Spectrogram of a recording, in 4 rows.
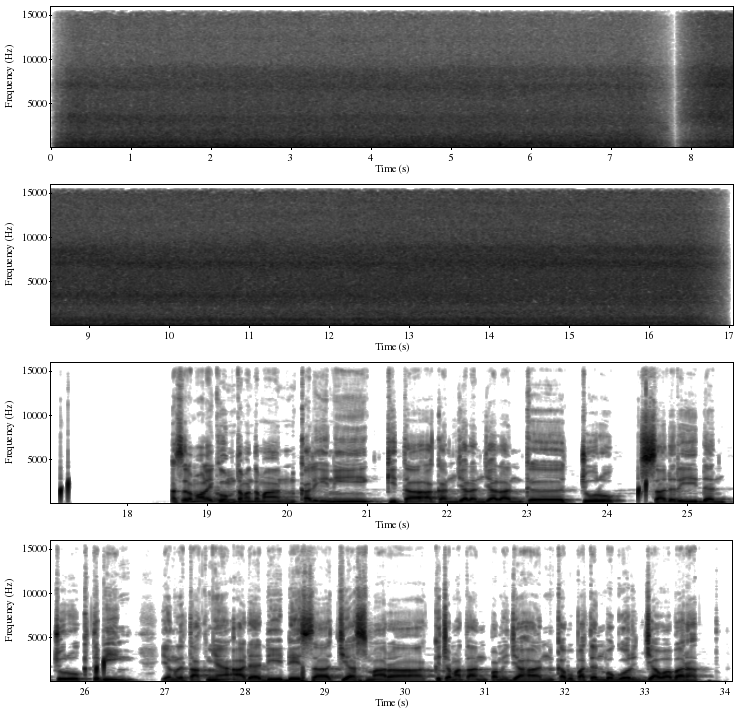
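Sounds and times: waterfall rushing over rock: 0.1s - 17.0s.

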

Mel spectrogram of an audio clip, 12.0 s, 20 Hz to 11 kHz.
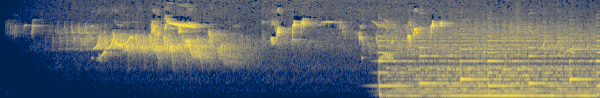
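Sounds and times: small birds chirping: 0.1s - 9.6s.

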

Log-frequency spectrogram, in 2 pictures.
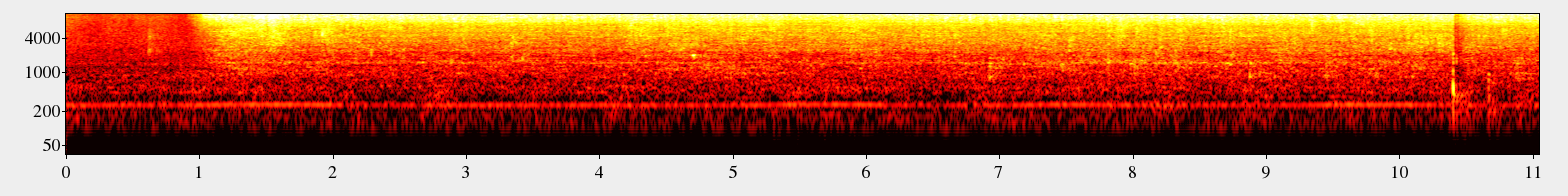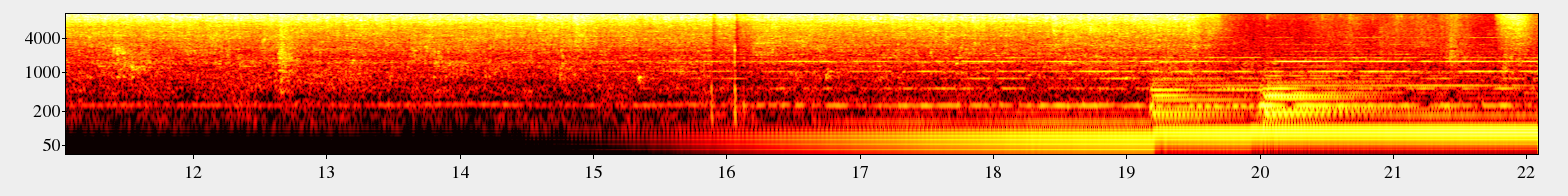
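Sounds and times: water running from tap: 1.0s - 19.7s
low hum: 14.7s - 22.0s.

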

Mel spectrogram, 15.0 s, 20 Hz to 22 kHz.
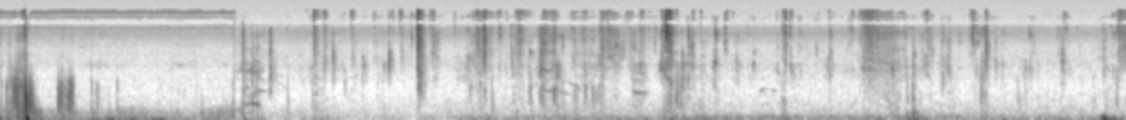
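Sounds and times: faint small clicks and rustles: 3.1s - 15.0s.

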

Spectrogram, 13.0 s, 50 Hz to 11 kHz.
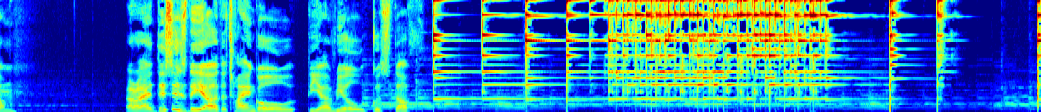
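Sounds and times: triangle ringing: 5.4s - 12.0s.

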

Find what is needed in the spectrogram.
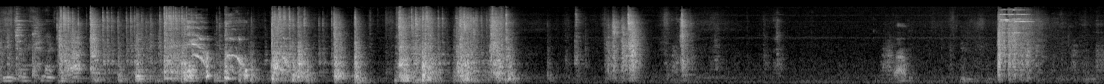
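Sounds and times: metal parts knocking and scraping: 0.0s - 5.2s.

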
